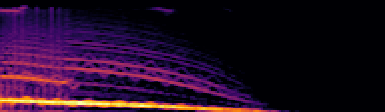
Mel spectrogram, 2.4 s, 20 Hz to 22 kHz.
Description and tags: Attack Zound-09
Similar to "Attack Zound-02" but with a longer decay. This sound was created using the Waldorf Attack VSTi within Cubase SX.
soundeffect, electronic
